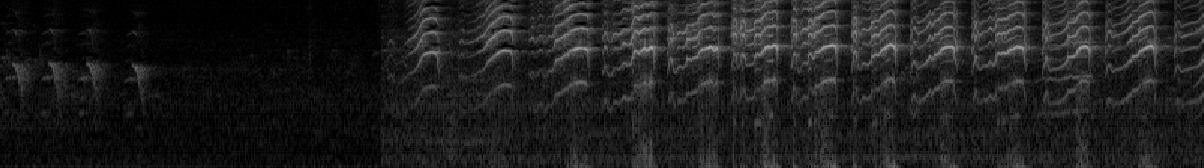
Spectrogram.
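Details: Shikra (Accipiter badius) in India giving four short, sharp notes, a pause, then a rapid, shrill run of upslurred, harsh notes, about two each second.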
